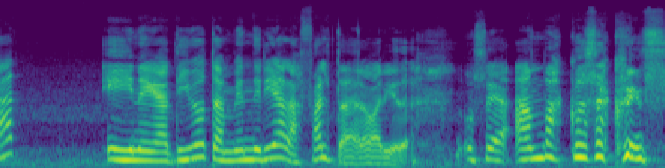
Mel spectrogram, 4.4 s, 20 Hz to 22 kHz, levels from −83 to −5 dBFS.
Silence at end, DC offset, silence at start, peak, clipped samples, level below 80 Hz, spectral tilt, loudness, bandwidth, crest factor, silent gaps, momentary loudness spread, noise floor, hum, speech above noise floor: 0 s; under 0.1%; 0 s; -2 dBFS; under 0.1%; -50 dBFS; -4 dB/octave; -18 LUFS; 17 kHz; 16 dB; none; 10 LU; -43 dBFS; none; 25 dB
